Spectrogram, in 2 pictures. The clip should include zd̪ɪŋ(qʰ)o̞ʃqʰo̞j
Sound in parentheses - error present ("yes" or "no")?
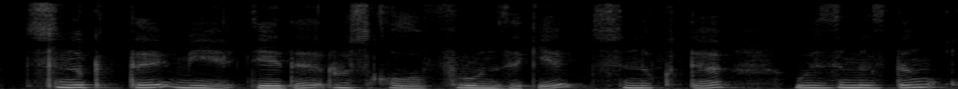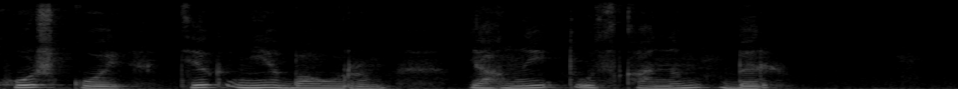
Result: no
